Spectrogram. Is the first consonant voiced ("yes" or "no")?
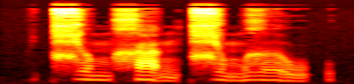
no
